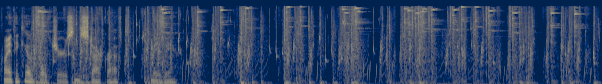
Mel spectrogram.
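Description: Rapid electronic shots and hit effects pop and crackle.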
